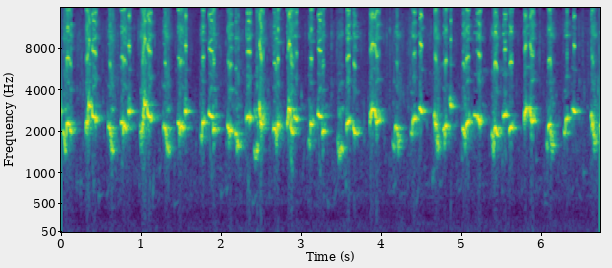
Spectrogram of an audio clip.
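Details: Continuous sooty-headed bulbul song used to coax other bulbuls into calling back: lively, evenly spaced warbled notes, each a quick rising-falling slur, pouring out without a break.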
